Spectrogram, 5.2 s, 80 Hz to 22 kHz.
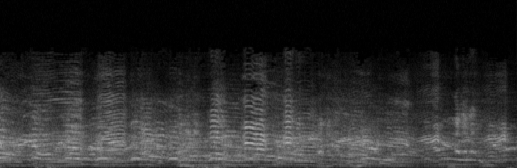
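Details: Black-tailed gulls at a breeding colony of about 30,000 birds on Kabushima, Hachinohe, Aomori, Japan, in early summer, 10 June, with chicks present; a dense chorus of overlapping mewing, cat-like wails and honking calls, with faint low thumps beneath.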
